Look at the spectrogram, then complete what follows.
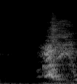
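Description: A single sneeze bursts out after a brief quiet moment, sharp, breathy and fairly loud, with no talking around it.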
